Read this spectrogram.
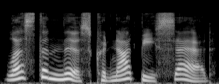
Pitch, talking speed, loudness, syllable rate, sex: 210 Hz, 190 wpm, -15 LUFS, 3.5 syllables/s, female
